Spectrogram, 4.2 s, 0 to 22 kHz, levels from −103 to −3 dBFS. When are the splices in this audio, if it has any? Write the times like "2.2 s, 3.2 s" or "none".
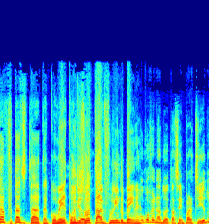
none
